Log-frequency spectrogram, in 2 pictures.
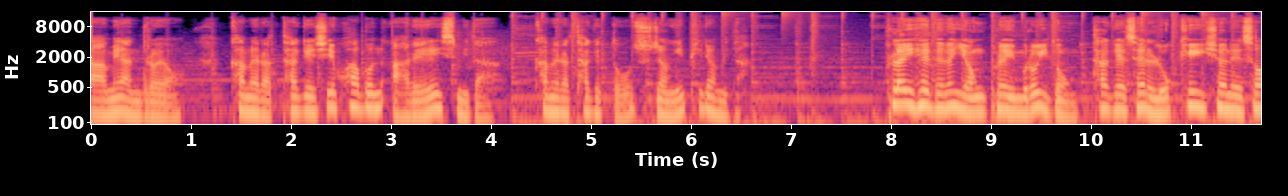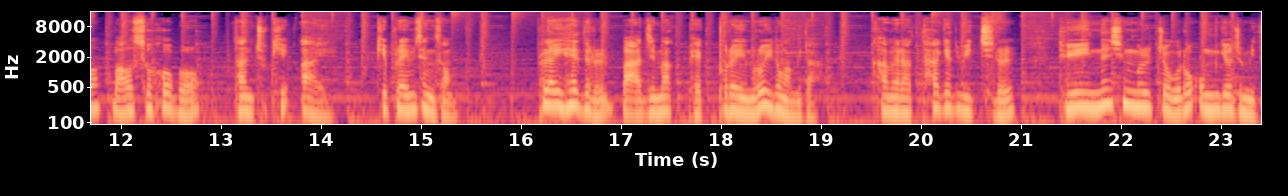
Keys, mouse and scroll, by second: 2.4 click, 5.3 click, 8.3-10.0 drag, 13.0 i, 16.4-18.1 drag, 19.5 click.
